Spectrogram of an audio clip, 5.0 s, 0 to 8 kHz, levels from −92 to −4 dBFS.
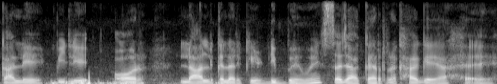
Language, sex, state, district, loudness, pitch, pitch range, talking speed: Hindi, male, Uttar Pradesh, Lucknow, -19 LUFS, 120 Hz, 120-125 Hz, 145 wpm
